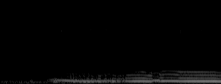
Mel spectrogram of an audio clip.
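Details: Snoring during sleep: a low, rattling hum at a steady pitch carried through a sleeping breath.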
